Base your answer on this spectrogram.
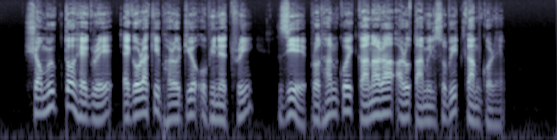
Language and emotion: Assamese, neutral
